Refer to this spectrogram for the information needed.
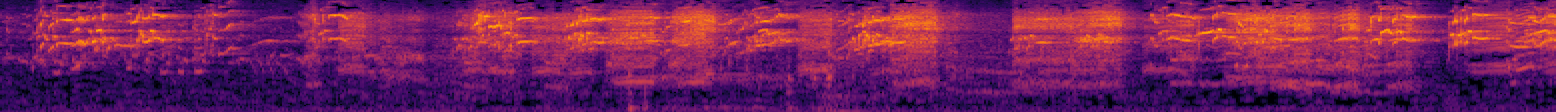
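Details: Loud, harsh screeching and squawking from rainbow lorikeets at an Australian backyard feeding station, delivered in near-continuous shrill bursts with short breaks every second or so.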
